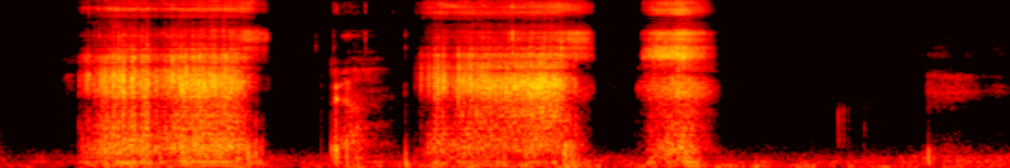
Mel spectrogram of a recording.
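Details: Morning sneezes with a snotty, congested nose: three hissing, explosive bursts of air in quick succession, then a short sniff.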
